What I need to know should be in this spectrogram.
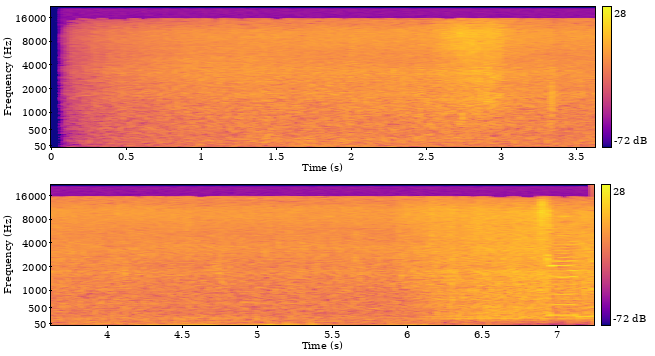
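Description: Wind and waves rush around a boat at sea.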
